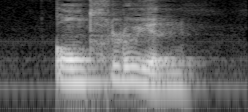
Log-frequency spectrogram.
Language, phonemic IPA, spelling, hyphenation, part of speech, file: Dutch, /ˌɔntˈɣlui̯ə(n)/, ontgloeien, ont‧gloe‧ien, verb, Nl-ontgloeien.ogg
- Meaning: to start to glow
